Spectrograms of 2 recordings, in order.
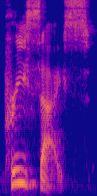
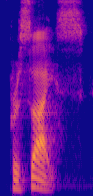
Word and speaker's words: precise: say that trochaic lis precise but that word is obviously normally naturally pronounced precise which is I am alright it's a rising word okay and statue statue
